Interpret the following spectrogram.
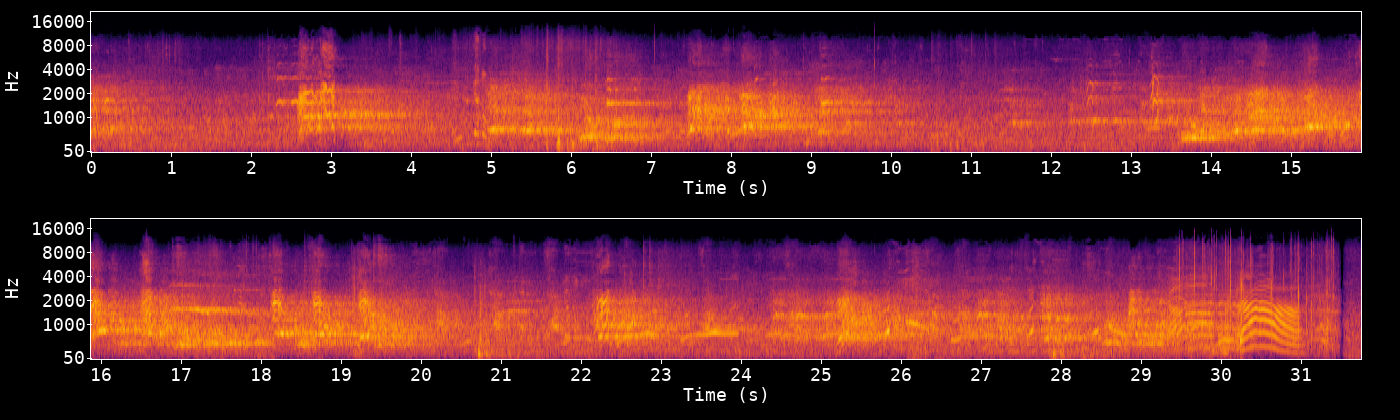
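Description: Dogs barking and whining again and again, with the murmur of people talking in the background.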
